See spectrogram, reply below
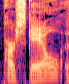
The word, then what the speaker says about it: Parscale: And is it Brad Parscale? Is that how it's pronounced? – Yes.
